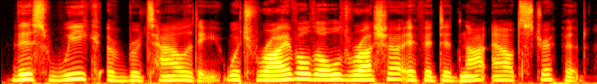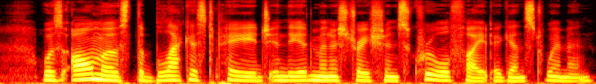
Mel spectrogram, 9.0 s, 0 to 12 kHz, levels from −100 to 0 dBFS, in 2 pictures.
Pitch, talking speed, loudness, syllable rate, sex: 170 Hz, 175 wpm, -18 LUFS, 4.9 syllables/s, female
